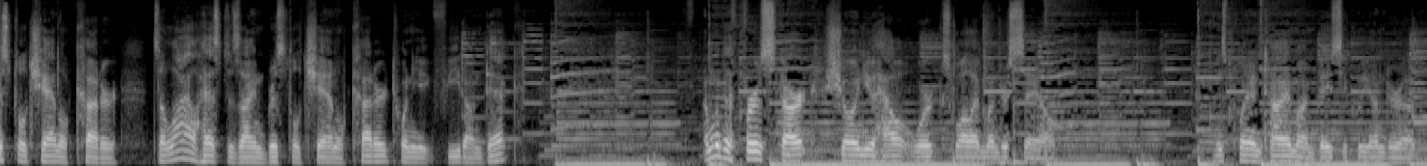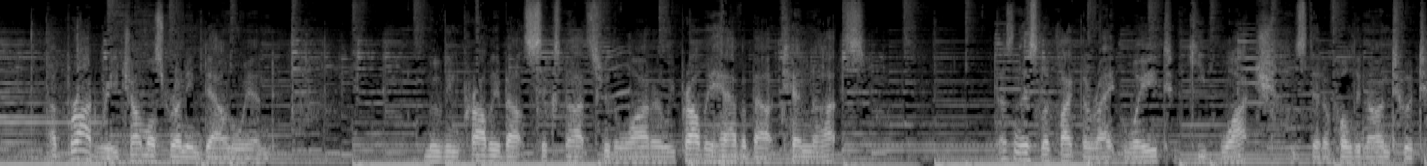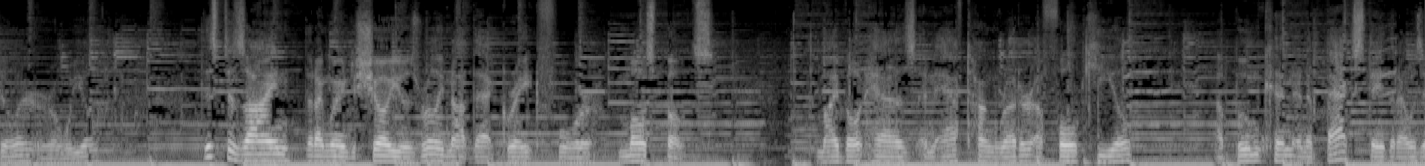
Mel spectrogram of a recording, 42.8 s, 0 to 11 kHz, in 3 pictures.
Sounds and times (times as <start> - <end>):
Speech: 0.0 - 5.2, 7.0 - 10.6, 12.1 - 14.2, 14.8 - 17.0, 18.5 - 22.9, 24.2 - 29.6, 30.6 - 35.7, 36.7 - 39.9, 40.7 - 42.7
Music: 1.7 - 42.7.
